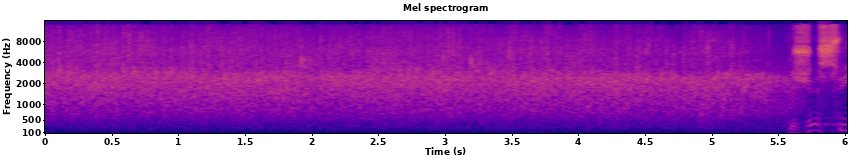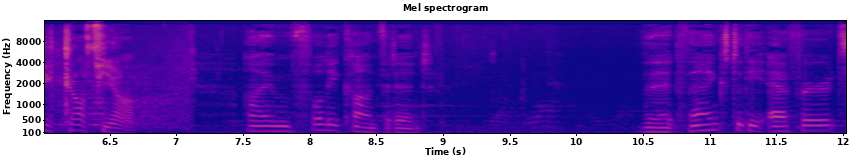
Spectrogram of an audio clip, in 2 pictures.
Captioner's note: applause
